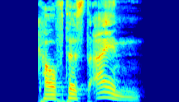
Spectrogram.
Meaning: inflection of einkaufen: 1. second-person singular preterite 2. second-person singular subjunctive II
- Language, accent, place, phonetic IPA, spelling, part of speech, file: German, Germany, Berlin, [ˌkaʊ̯ftəst ˈaɪ̯n], kauftest ein, verb, De-kauftest ein.ogg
